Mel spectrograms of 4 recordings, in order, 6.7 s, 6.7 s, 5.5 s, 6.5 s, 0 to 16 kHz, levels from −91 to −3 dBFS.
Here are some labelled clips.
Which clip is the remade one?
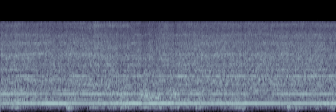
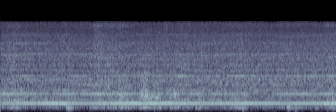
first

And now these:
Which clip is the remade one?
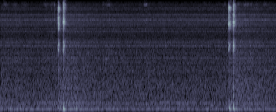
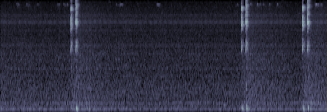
first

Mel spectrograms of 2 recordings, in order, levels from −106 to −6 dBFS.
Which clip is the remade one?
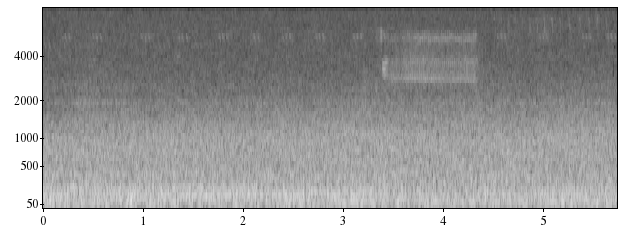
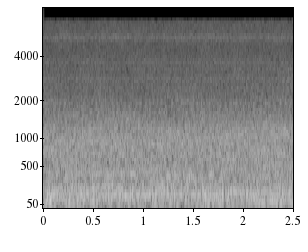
second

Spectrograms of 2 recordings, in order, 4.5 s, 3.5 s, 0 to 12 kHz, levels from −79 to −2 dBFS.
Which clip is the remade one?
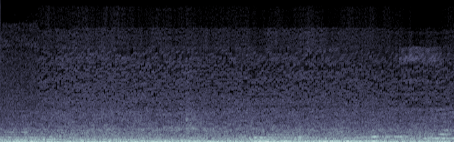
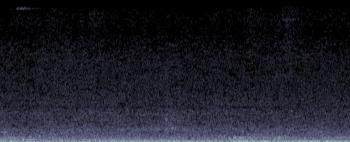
first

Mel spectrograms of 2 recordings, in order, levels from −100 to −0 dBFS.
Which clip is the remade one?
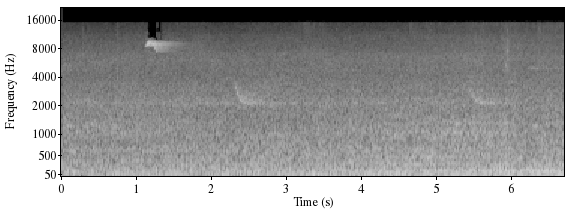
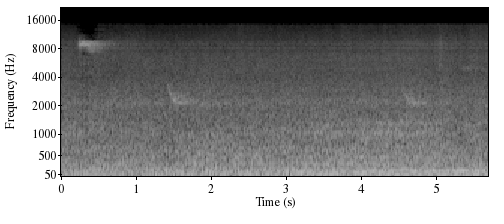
second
